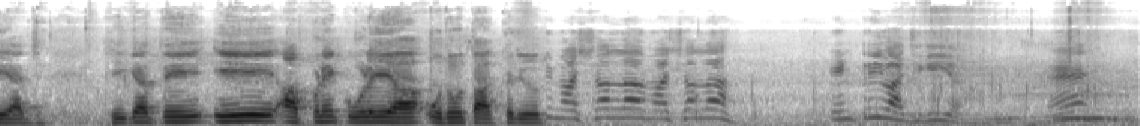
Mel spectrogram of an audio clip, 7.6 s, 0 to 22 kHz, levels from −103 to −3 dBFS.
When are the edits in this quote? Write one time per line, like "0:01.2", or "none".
0:03.6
